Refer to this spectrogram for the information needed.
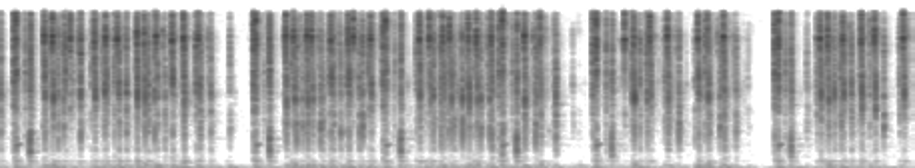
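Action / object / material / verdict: tap / plastic mechanical keyboard / plastic / none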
